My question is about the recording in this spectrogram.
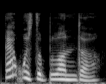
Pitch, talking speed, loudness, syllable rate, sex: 240 Hz, 225 wpm, -15 LUFS, 5.4 syllables/s, female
